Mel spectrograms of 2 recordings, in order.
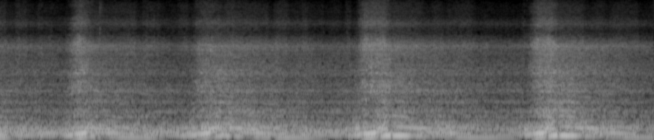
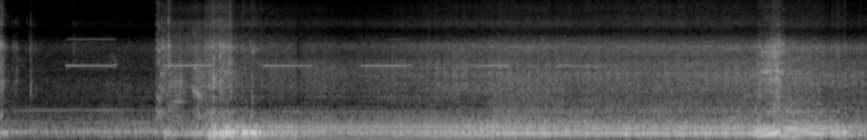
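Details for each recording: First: Honda CRX four-cylinder idling with throttle blips after broken muffler reconnected with new pipe, resonator deleted; exhaust note deep and steady with no rasp or leak puffing, slight improvement: normal exhaust note. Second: Honda CRX, before exhaust repair with resonator being deleted: starts and revs with a deep, loud, boomy drone swelling with throttle from a muffler broken for months.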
